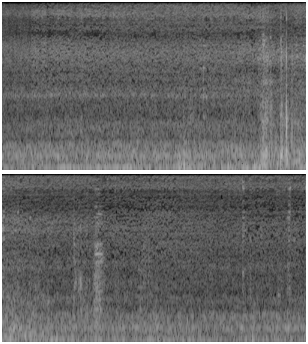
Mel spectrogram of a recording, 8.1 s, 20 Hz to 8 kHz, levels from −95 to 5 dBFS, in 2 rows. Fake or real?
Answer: real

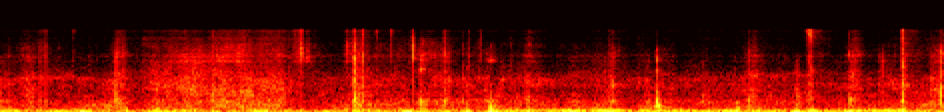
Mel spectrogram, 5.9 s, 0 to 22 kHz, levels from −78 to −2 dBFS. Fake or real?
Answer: fake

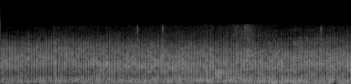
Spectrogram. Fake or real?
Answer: fake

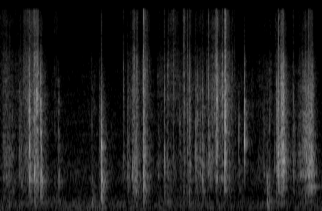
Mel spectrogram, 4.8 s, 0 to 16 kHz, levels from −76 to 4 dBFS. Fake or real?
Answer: real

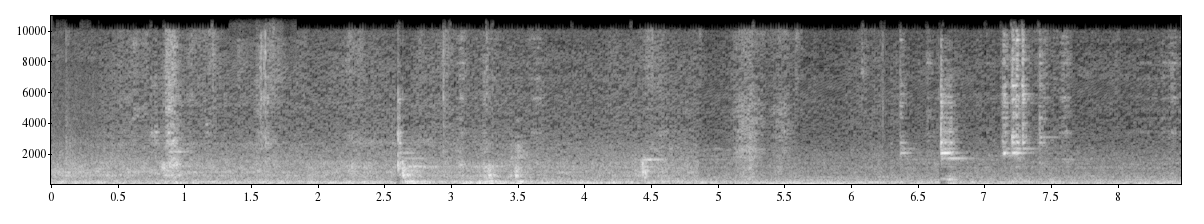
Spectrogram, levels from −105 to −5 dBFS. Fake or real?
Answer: real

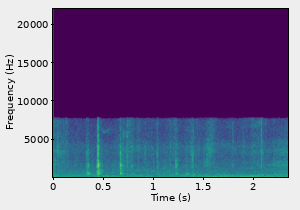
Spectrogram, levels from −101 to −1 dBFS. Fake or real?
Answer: real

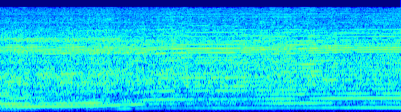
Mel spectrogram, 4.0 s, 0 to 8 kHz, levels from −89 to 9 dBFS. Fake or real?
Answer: real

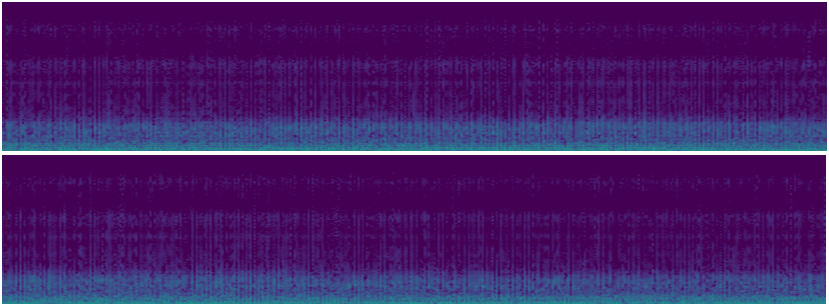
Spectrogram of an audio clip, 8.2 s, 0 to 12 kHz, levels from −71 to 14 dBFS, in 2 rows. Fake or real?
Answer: fake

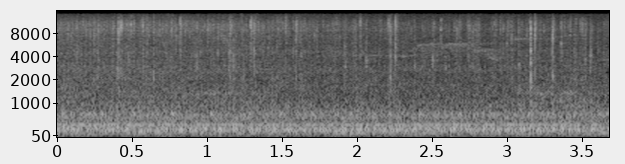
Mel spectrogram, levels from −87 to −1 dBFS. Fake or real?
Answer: fake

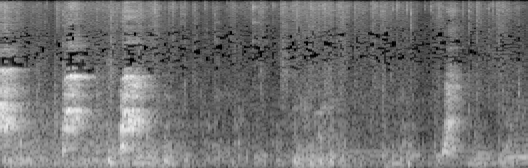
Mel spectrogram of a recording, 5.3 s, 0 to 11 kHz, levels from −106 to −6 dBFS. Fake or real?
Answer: real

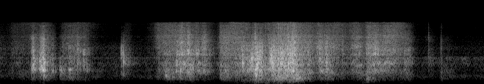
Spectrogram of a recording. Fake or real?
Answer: fake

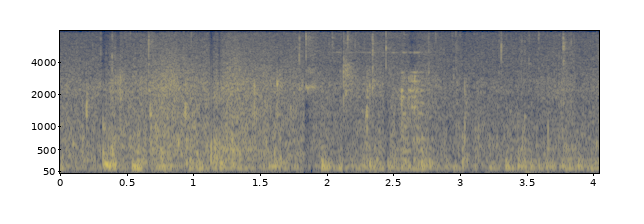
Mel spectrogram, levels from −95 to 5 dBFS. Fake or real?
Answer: real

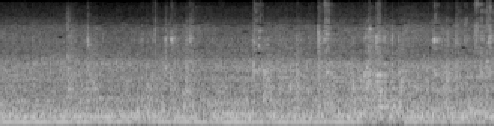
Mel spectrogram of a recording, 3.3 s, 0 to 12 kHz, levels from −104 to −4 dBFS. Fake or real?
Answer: real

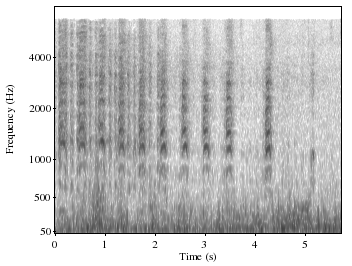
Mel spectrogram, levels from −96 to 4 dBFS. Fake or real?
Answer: real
